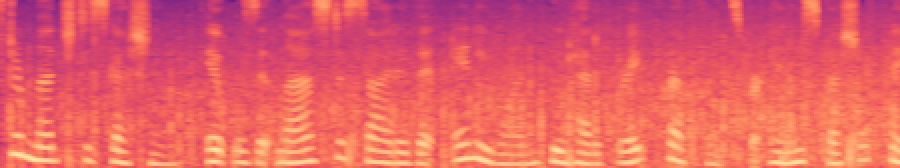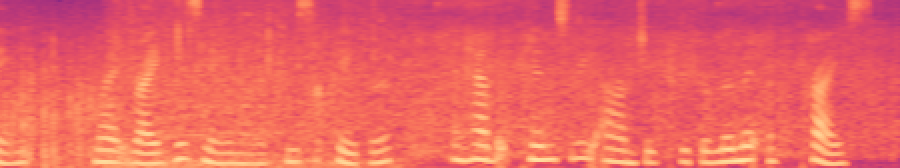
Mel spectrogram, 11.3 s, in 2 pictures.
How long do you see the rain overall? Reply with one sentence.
The rain can be heard for 11 seconds in total.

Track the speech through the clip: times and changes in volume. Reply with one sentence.
The speech can be heard from 0.0 to 11.1 s, at a steady volume.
